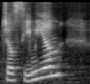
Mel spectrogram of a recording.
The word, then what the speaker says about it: Gelsemium: is Gelsemium sempervirens, which I say that like I took six years of Latin, because I did. Apparently, that's not how you pronounce it. I think it's actually Gelsemium, which I can't get myself to say, aside from telling the story.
